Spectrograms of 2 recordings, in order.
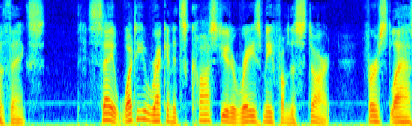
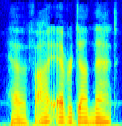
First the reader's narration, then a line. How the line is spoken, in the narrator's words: said Harvey uneasily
